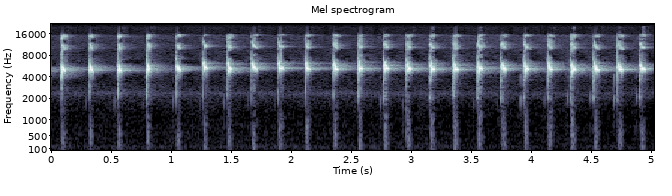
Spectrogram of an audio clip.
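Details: Lovebird lure for lazy singers: a steady run of the 'ngetik' ticking call, bright clipped chirps repeated about two and a half times a second, unchanging in pitch, in an otherwise quiet recording.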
